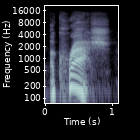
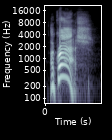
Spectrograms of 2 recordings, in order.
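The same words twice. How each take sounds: First: It is said in his normal voice. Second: It is said in an old-timey Western voice.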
